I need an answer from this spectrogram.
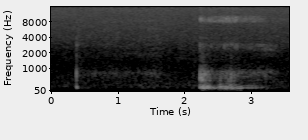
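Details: Dog snoring: after a single soft click, one rough, low, buzzing snore with a steady harmonic drone lasts about a second, then fades into a quiet room.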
